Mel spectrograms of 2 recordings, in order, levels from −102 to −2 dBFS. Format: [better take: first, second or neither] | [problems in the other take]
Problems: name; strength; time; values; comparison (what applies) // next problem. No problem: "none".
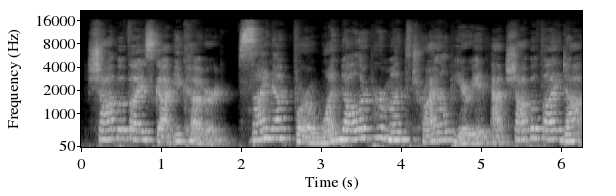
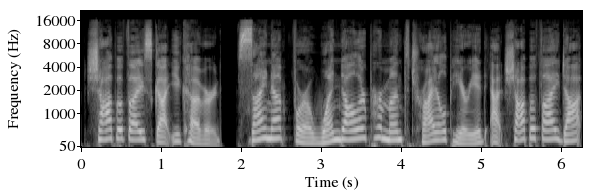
second | off-mic speech; far // room echo; slight; dies away in 0.3 s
